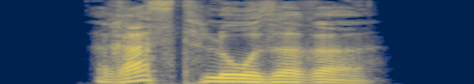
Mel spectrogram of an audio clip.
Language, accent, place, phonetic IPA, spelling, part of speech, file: German, Germany, Berlin, [ˈʁastˌloːzəʁə], rastlosere, adjective, De-rastlosere.ogg
- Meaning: inflection of rastlos: 1. strong/mixed nominative/accusative feminine singular comparative degree 2. strong nominative/accusative plural comparative degree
